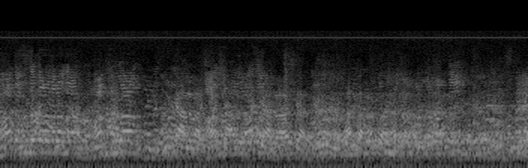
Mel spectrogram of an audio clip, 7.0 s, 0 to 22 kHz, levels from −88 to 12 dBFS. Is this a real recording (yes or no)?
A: yes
